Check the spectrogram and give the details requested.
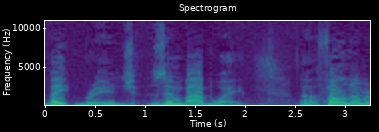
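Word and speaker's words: Beitbridge: Post Office Box 49, and I suppose that's pronounced Baitbridge, Zimbabwe.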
